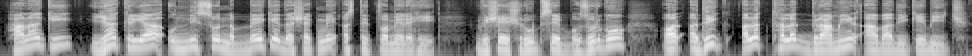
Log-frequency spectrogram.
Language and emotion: Hindi, neutral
